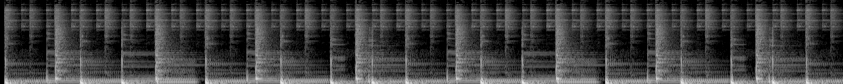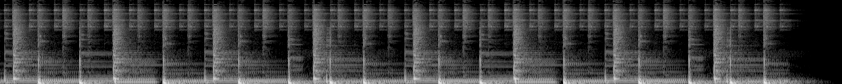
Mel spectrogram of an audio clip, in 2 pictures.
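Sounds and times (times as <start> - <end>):
funk music: 0.1 - 16.4.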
